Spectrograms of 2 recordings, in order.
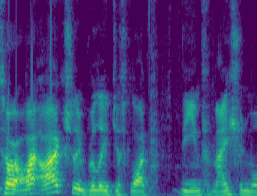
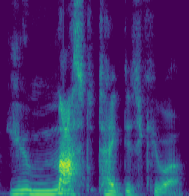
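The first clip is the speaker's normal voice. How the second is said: slow, firm, pressing on must; slow insistence; much slower than usual. Pretend. Holding the cure to a dying viewer, slow and firm. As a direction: urge it word by word.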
